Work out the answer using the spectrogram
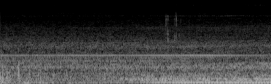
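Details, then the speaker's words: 2016 Frigidaire 5,000 BTU mechanical window AC running: even, steady fan rush with a low hum and faint constant tone, compressor nearly silent, coil sweating, no rattles or knocks; normal running. "And as you can hear, the compressor on this thing is like silent. So yeah, it's in very good shape."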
